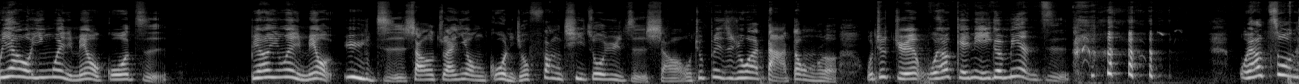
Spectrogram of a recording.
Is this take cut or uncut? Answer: uncut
